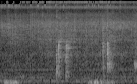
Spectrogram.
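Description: Sliced bitter gourd (kartule) dropped into a hot frying pan with oil and chillies sizzles in short bursts, with a few clinks from stirring, fairly close and moderately loud.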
